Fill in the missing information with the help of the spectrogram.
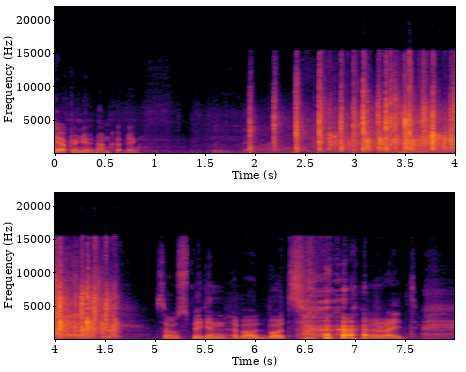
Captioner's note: applause; laugh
